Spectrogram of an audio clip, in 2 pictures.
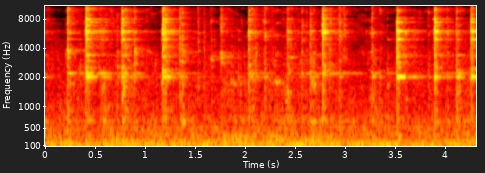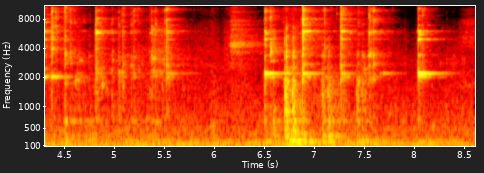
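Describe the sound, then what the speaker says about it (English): A spoon clinks briskly against a glass while detox lemonade is stirred, a rapid series of bright metallic taps in uneven bursts, with a short pause and then a final flurry of clinking, close and clear. "So I'm just going to give it a rough stir."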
